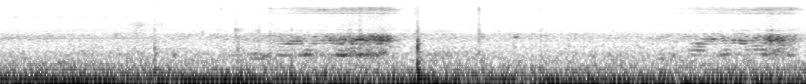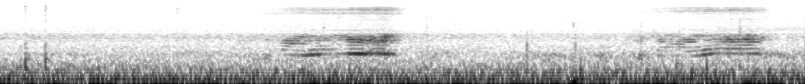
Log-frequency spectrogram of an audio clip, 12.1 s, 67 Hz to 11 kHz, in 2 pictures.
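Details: Man asleep while watching a movie over Google Chat, recorded through the call: four buzzy, rattling snores about three seconds apart, roughly 20 breaths a minute, over steady line hum; regular snoring.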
